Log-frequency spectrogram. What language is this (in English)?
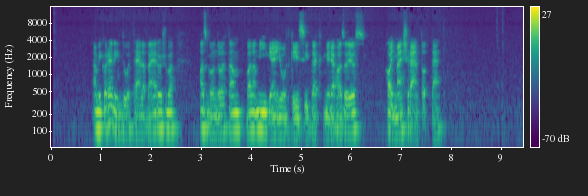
Hungarian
